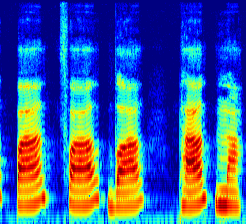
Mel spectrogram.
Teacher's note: पा, फा, वा, भा, मा का उच्चारण स्थान ओंठ होता है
